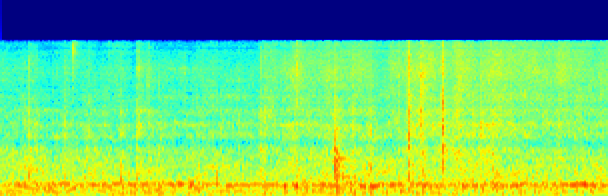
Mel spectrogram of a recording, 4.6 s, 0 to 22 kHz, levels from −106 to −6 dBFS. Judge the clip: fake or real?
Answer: fake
